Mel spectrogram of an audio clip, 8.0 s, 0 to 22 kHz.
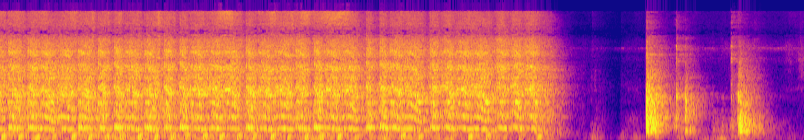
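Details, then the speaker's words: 1992 Isuzu pickup, start attempt after years of sitting, in neutral: cranking, then a rough, uneven, lumpy run before it dies; definitely missing even though spark seems present on all cylinders, cause unconfirmed. "think we're getting sparked on all cylinders it's definitely missing"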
